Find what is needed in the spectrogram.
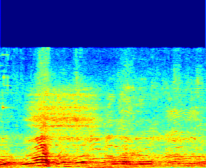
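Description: People talking, with one voice rising sharply about half a second in.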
